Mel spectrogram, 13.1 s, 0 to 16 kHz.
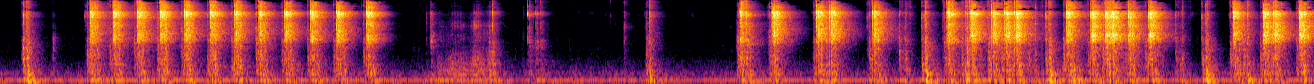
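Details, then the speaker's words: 1960s Smith Corona Electra 110 electric typewriter with manual carriage return, in a typing demo: crisp, rapid key strikes in even bursts over a low, steady motor hum. The bell sounds good and the carriage is smooth, not gritty, so operation is normal. "The bell sounds really good, and the carriage is nice and smooth. It's not gritty underneath or anything."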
